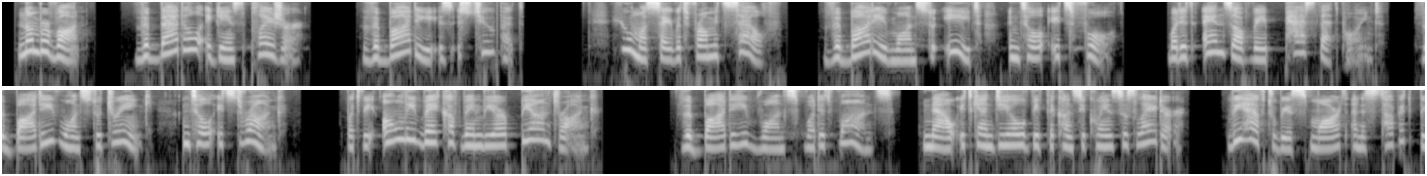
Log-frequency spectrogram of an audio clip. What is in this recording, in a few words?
narrator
